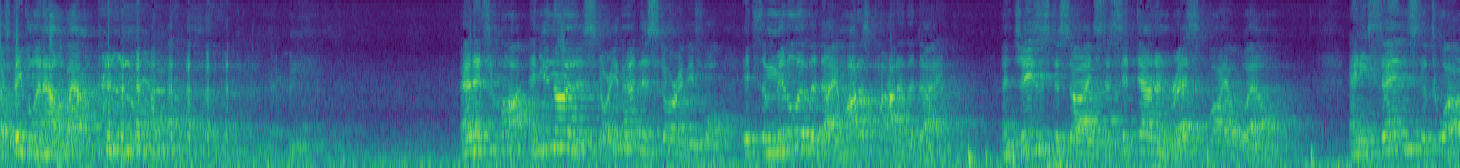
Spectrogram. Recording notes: message at the Kingdom Impact Conference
